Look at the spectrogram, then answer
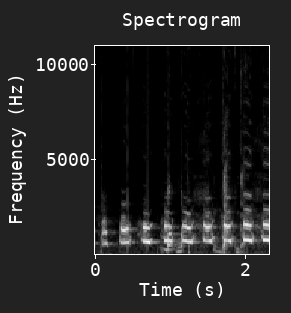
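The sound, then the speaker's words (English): A turkey gobbles, a fast rattling run of about nine throaty, warbling notes in quick succession, loud and clear with no talking over it. “But anyway, so I was up in Sugar Grove, went turkey hunting.”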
